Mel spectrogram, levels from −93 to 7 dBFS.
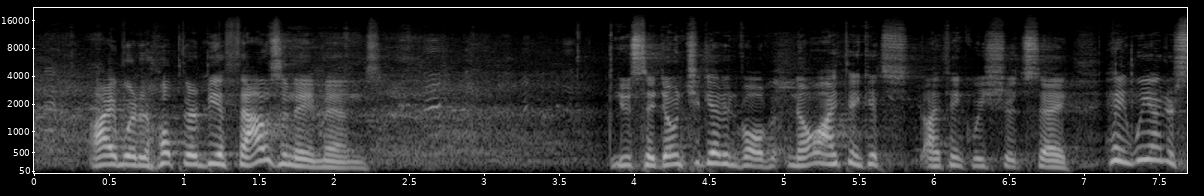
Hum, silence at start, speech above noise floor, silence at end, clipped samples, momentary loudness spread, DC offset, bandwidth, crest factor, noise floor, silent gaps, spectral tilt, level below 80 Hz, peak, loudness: none; 0 s; 25 dB; 0 s; under 0.1%; 18 LU; under 0.1%; 17 kHz; 20 dB; -55 dBFS; none; -4.5 dB/octave; -80 dBFS; -10 dBFS; -30 LUFS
